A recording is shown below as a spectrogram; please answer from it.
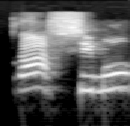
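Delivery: loud, high shout.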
